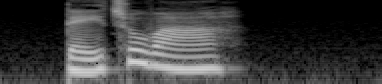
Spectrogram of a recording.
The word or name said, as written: datovare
